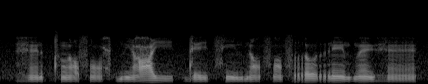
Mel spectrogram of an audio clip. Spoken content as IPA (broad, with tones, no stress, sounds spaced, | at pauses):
ɦ ɛ̃˩˧ r tʰ õ˨˩ i̯ sˤ õ˧˩˧ ħ b ĩ˧˩˧ ʕ i˥˧ | d e˨˩ i̯ t͡sʰ ĩ˧˩˧ b ẽ˧˩˧ sˤ ĩ˧˩˧ sˤ r o˥˧ r ẽ˥˧ b ɛ̃˥˧ y̯ ɦ ɛ̃˧˩˧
